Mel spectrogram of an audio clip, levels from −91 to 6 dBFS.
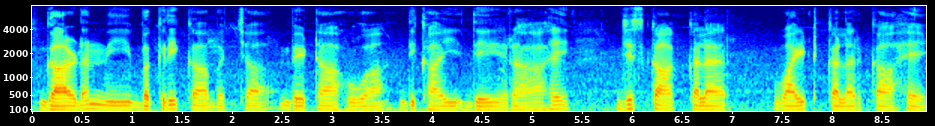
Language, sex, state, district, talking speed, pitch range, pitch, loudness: Hindi, male, Rajasthan, Jaipur, 115 wpm, 100-110 Hz, 105 Hz, -22 LUFS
